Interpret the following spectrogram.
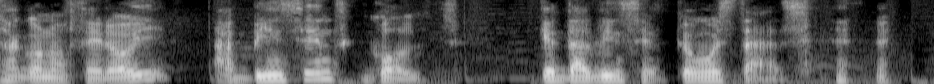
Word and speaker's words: Gault: las francés puedes ver se pronuncia Go Aunque hay un a un u un l un t Entonces no hay O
